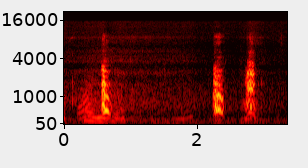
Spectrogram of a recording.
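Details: Puppy on its first walk by the sea along Daebudo Haesol-gil course 1: a wavering, whiny harmonic note, a pause, then two short, sharp barks about half a second apart.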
